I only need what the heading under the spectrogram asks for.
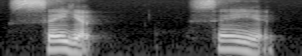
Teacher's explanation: The final t in the word it is held and not released. You can do this by only putting the tip of the tongue behind the upper teeth, but not releasing the air while pronouncing the sound.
